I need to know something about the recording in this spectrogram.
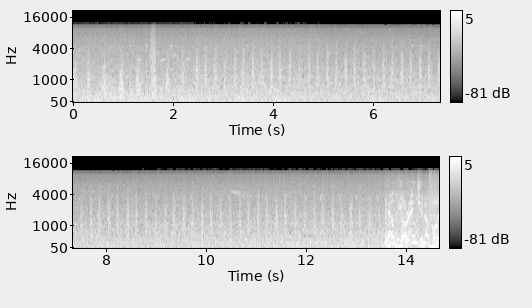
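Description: A toy steam train chugs along steadily in a rapid rhythm.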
